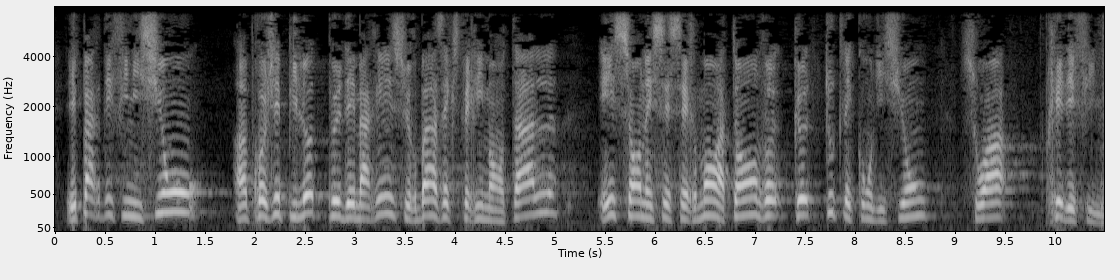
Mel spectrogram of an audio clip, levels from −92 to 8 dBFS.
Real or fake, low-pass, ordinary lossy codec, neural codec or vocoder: real; 7.2 kHz; none; none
